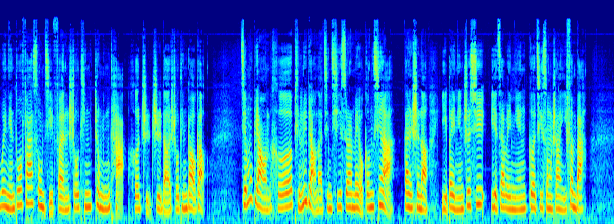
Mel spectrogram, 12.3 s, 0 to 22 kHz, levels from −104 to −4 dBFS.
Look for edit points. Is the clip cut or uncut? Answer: uncut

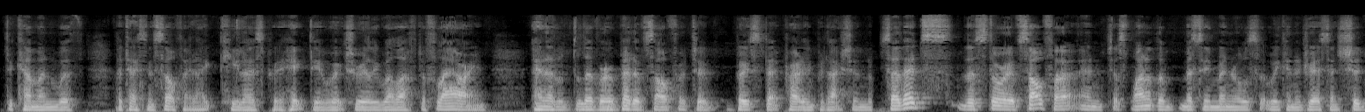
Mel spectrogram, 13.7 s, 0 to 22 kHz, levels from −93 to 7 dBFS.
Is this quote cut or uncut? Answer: cut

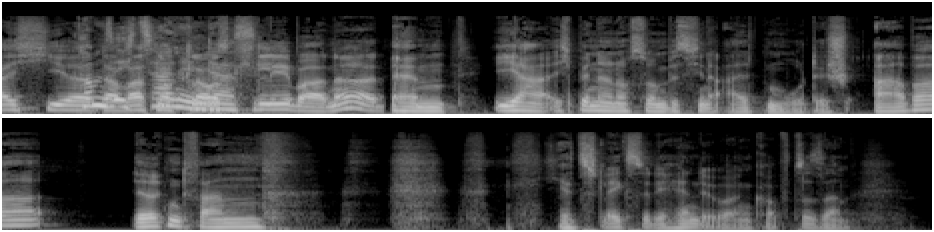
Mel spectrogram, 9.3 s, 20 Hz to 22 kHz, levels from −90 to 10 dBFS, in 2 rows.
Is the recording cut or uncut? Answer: cut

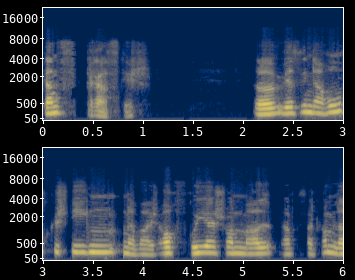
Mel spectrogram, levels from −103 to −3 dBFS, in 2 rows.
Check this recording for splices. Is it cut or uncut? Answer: cut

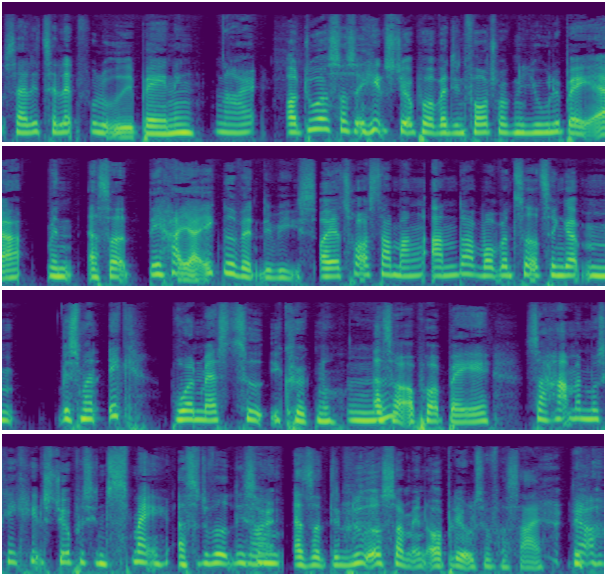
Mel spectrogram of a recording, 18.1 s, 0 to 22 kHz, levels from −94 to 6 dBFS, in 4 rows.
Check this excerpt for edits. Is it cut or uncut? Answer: cut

